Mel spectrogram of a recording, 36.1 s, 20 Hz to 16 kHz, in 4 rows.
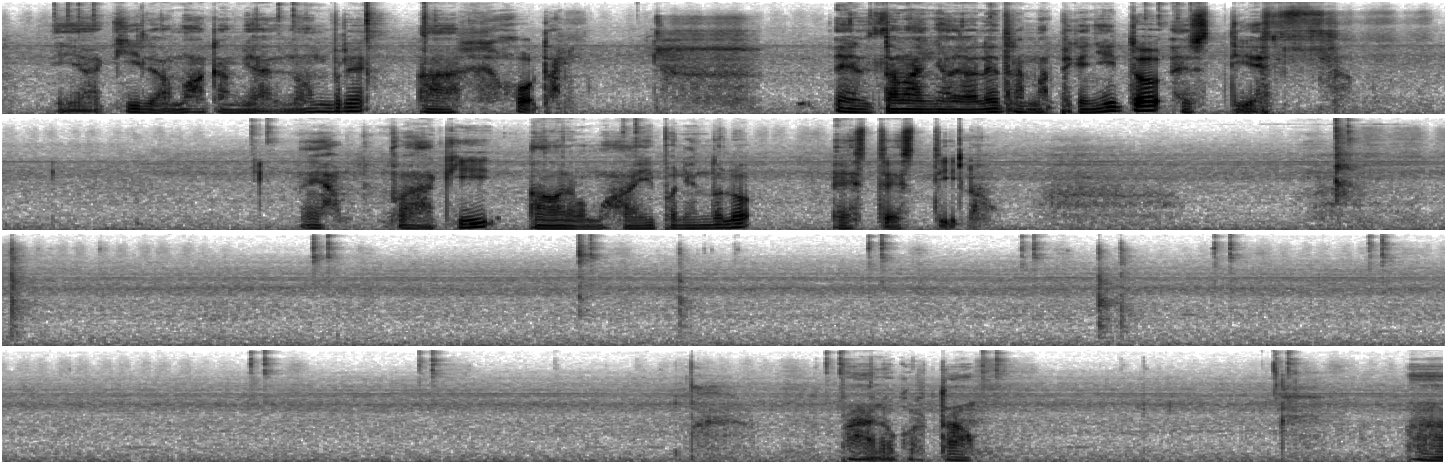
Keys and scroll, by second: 2.4 BackSpace, 2.7 shift+j.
